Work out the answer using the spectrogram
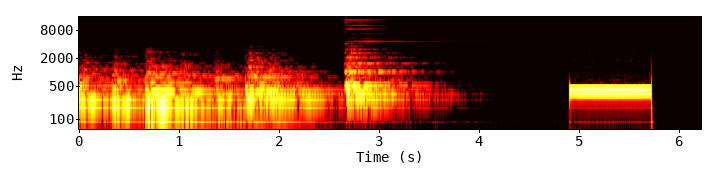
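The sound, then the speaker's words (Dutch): A telephone ringing tone sounds while a call is placed: one steady, mid-pitched ring lasting under a second. Before it, a few bell-like chimes ring out, fade away and give way to silence. “Maar in ieder geval ga ik ze bellen, want eh, ze mogen in ieder geval weten dat ik ervan genoten heb.”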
